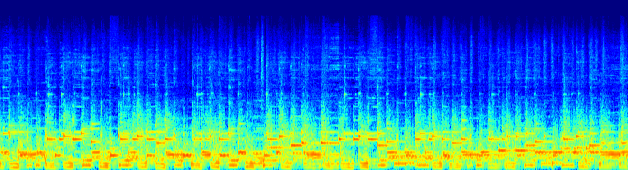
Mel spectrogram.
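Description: Guatemalan marimba ensemble playing a dance tune: a melody of held notes in two voices over a bass line that repeats in a steady beat.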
